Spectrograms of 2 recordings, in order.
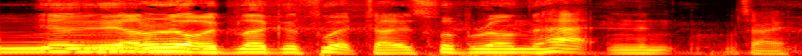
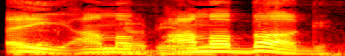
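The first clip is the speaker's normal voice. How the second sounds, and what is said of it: Sylvester Stallone impression. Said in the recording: “That's my impression of him as an ant... Stallone”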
